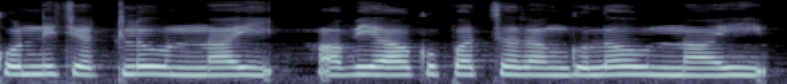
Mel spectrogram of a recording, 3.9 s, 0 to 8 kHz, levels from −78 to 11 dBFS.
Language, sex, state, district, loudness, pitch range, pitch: Telugu, female, Telangana, Mahabubabad, -12 LUFS, 230-250 Hz, 240 Hz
